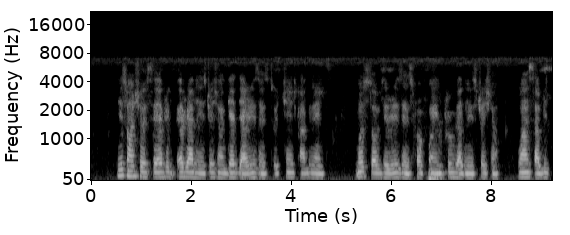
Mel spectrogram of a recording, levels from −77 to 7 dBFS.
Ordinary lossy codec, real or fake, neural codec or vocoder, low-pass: none; fake; codec, 16 kHz, 6 kbps, DAC; 7.2 kHz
